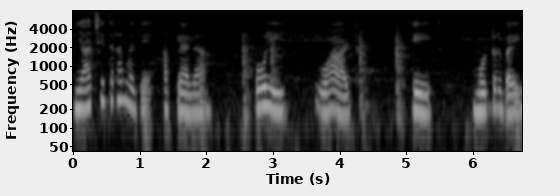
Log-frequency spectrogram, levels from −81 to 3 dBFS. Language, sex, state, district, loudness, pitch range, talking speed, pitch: Marathi, female, Maharashtra, Sindhudurg, -36 LUFS, 180-210 Hz, 80 wpm, 190 Hz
